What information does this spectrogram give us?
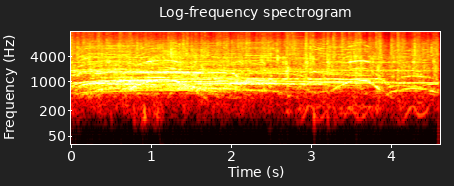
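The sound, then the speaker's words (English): A lively audience claps and cheers together to cast a fan vote for Tonks to win the November nuttiness bracket, a steady wash of applause mixed with excited shouts and whoops from many voices, sustained loudly for several seconds before easing slightly. “Okay, now, who thinks that Tonks should win the November nutties bracket? Clap your hands.”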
